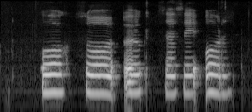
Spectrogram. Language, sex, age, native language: Icelandic, male, 6, Icelandic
